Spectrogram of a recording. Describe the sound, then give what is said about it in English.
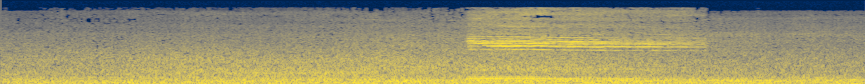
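Steady street traffic rumble at the Alajuela bus stop in downtown San Jose fills the background, with a brief high-pitched whine, like a vehicle's brakes or engine, rising out of the noise for a couple of seconds midway. No one speaks. “We are at Alajuela Bus Stop, downtown San Jose.”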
